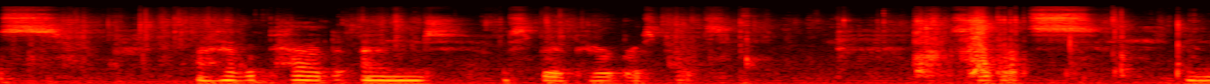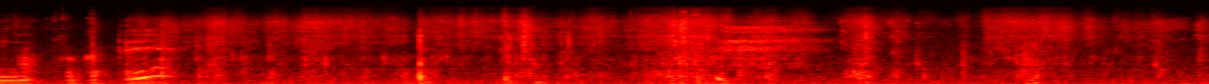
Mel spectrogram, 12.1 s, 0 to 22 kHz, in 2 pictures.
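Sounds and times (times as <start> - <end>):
fabric bag rustling: 6.8 - 12.0.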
